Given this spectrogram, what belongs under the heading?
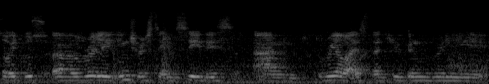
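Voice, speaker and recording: A woman's voice: fairly low pitch, flat delivery, normal speed. Eager woman, roomy and noisy hall. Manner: eager, plain simple English. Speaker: audience member. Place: cinema hall. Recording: echoey hall from far off with noise.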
